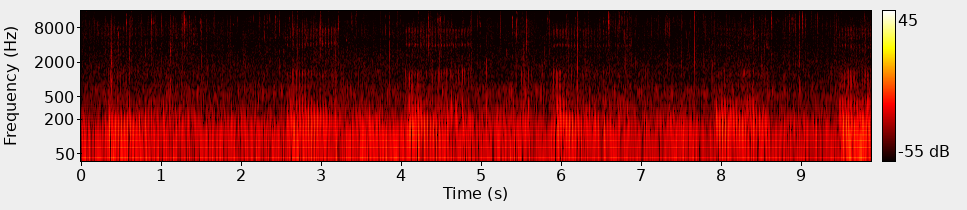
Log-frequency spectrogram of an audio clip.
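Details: Two cats sleep by a rainy window while one purrs strongly, a deep throbbing rumble pulsing with each breath about every one and a half seconds, over soft rain and occasional crackles from a cozy fire.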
